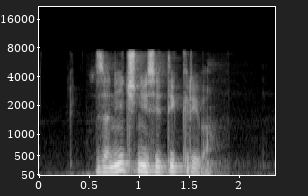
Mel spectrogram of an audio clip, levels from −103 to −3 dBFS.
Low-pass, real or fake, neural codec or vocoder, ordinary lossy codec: 7.2 kHz; real; none; none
